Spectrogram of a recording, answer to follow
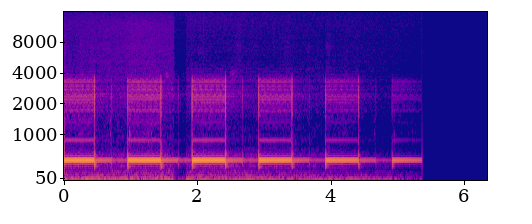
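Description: A telephone busy tone: one steady beep about half a second long, once a second, each beep quieter than the last, stopping after the sixth about five seconds in.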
